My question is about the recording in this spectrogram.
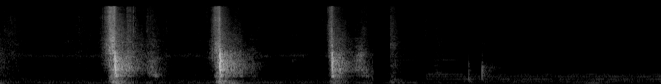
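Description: Kitchen knife slicing through a bunch of garlic chives onto a wooden cutting board: three crunchy cuts about a second apart, followed by a few faint clicks.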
